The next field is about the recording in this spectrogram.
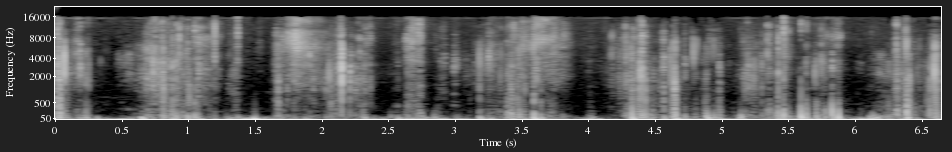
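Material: Waxed cotton.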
